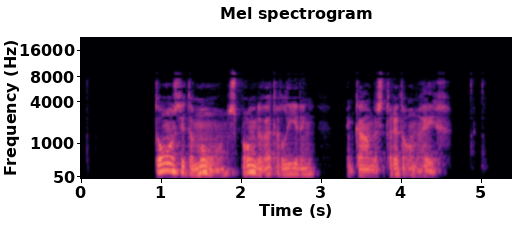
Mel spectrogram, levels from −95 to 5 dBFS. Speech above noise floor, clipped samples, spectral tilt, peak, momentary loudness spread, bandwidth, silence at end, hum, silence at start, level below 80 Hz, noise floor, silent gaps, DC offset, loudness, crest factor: over 64 dB; under 0.1%; -5 dB/octave; -10 dBFS; 12 LU; 9.4 kHz; 0.8 s; none; 0.95 s; -64 dBFS; under -90 dBFS; 3.18-3.28 s; under 0.1%; -26 LUFS; 18 dB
